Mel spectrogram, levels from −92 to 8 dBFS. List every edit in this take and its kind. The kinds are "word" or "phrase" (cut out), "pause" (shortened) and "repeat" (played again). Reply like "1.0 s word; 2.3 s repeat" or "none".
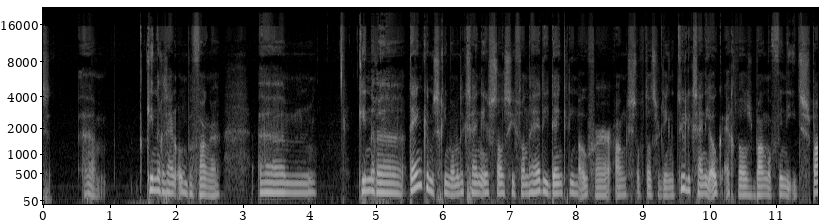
5.5 s word; 8.0 s word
